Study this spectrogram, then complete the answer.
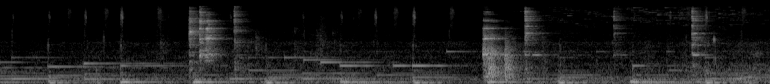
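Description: Tomatoes go into a bowl of Greek salad, with a run of light clinks and taps of a utensil against the bowl over steady background music.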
